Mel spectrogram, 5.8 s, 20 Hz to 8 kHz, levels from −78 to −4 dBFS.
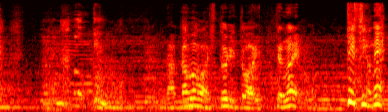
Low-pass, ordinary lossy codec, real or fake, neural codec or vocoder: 7.2 kHz; none; fake; vocoder, 44.1 kHz, 128 mel bands, Pupu-Vocoder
